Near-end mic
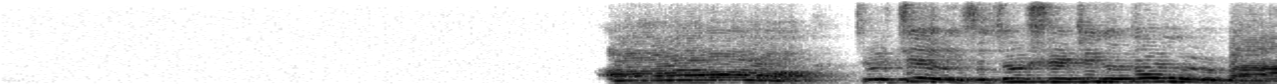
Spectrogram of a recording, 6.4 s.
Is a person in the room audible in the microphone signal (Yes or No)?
No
